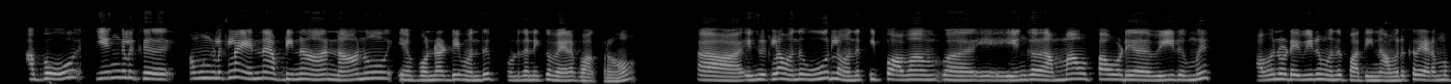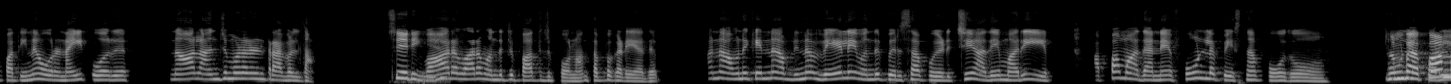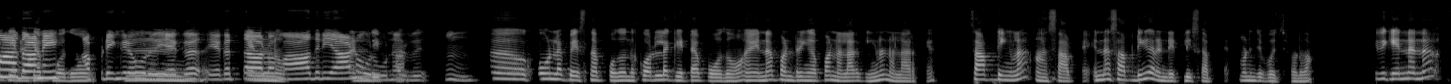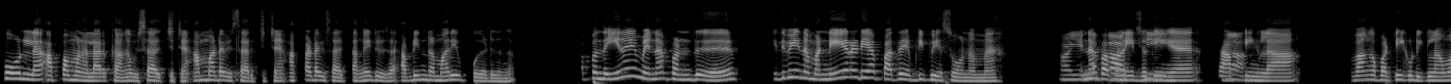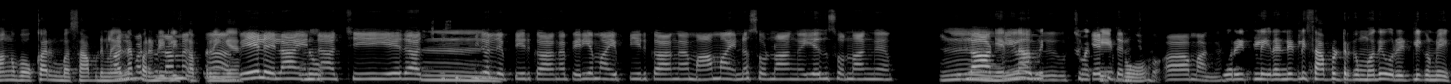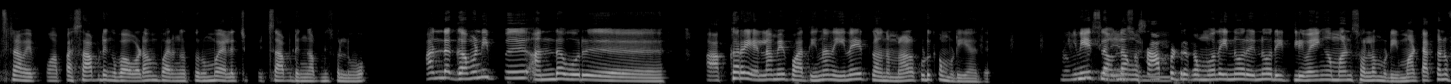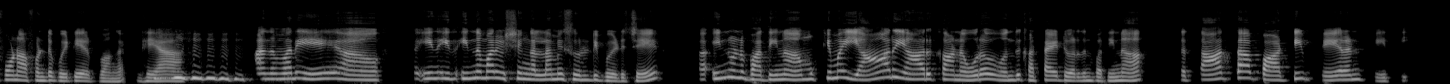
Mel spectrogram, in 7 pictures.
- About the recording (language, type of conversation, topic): Tamil, podcast, இணையமும் சமூக ஊடகங்களும் குடும்ப உறவுகளில் தலைமுறைகளுக்கிடையேயான தூரத்தை எப்படிக் குறைத்தன?
- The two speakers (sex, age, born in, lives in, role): female, 35-39, India, India, guest; female, 35-39, India, India, host
- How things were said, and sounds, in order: drawn out: "ம்"; in English: "எக்ஸ்ட்ரா"; drawn out: "ஒரு"; laugh; laughing while speaking: "இல்லையா?"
